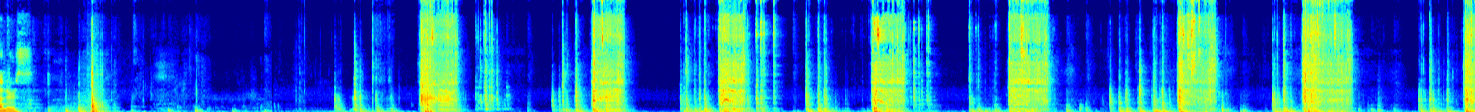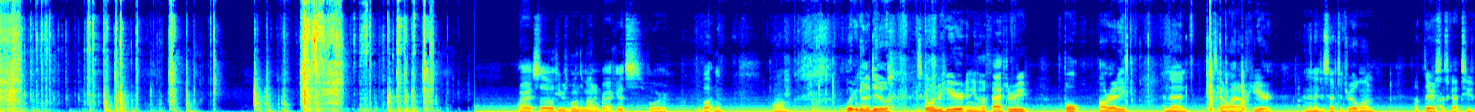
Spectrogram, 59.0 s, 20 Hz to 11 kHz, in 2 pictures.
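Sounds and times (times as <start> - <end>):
tools and parts clanking: 6.6 - 10.3, 13.6 - 18.8, 19.4 - 21.5, 22.1 - 27.6, 28.4 - 38.8, 51.9 - 54.7
ratchet wrench clicking: 20.2 - 21.0, 26.1 - 27.1, 29.3 - 30.0.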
